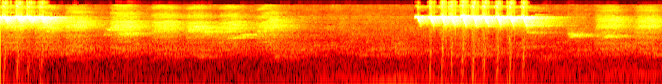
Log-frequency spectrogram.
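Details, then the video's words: Cinereous tit, used as a lure to stimulate other birds to sing: two bursts of rapid, very high, sharp notes in a fast even trill, about three or four per second. Softer lower warbling notes from other birds fill the pause between bursts. "PANCINGAN TER-SUPER GLATIK BATU GACORNYA ISTIMEWA"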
